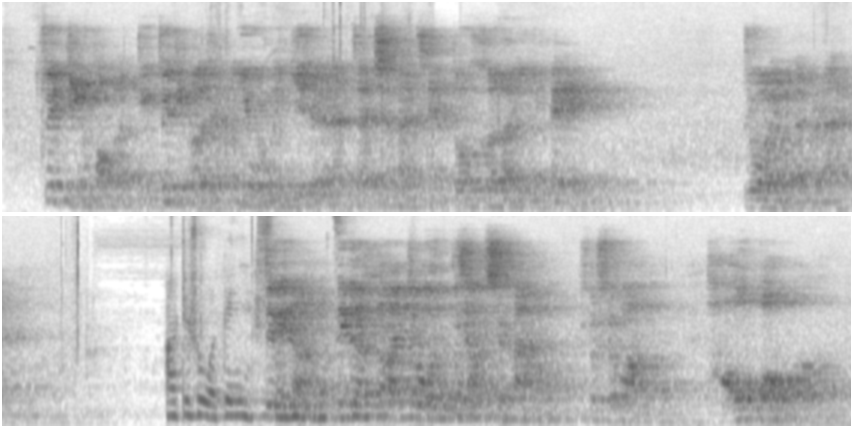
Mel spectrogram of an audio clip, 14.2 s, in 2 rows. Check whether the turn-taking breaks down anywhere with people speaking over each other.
Yes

